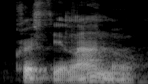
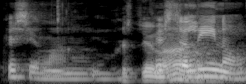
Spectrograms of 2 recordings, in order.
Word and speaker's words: Cristalino: So we'll show, if I can show it, some Patron Cristiano. I guess that's how you say it. Cristalino, yeah.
